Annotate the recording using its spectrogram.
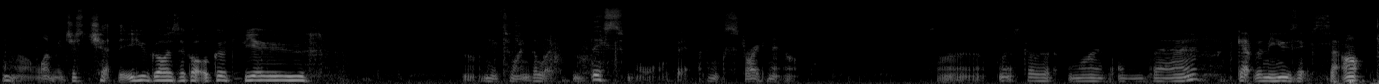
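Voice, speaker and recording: A soft-spoken woman with a very deep, low pitch and a dark, mellow tone talks at a fairly slow pace, using ordinary pitch variation, long and frequent pauses, and big swings in loudness. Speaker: livestreaming artist. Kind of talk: casual livestream chat while drawing. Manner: soft-spoken, talking quietly. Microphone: came across quiet on stream.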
